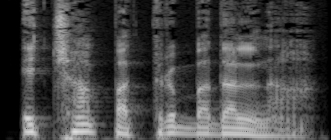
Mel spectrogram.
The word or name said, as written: इच्छापत्र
